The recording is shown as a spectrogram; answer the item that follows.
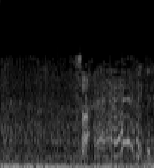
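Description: A loud, steady low rumble with a brief indistinct voice in the middle of it, about a second in.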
